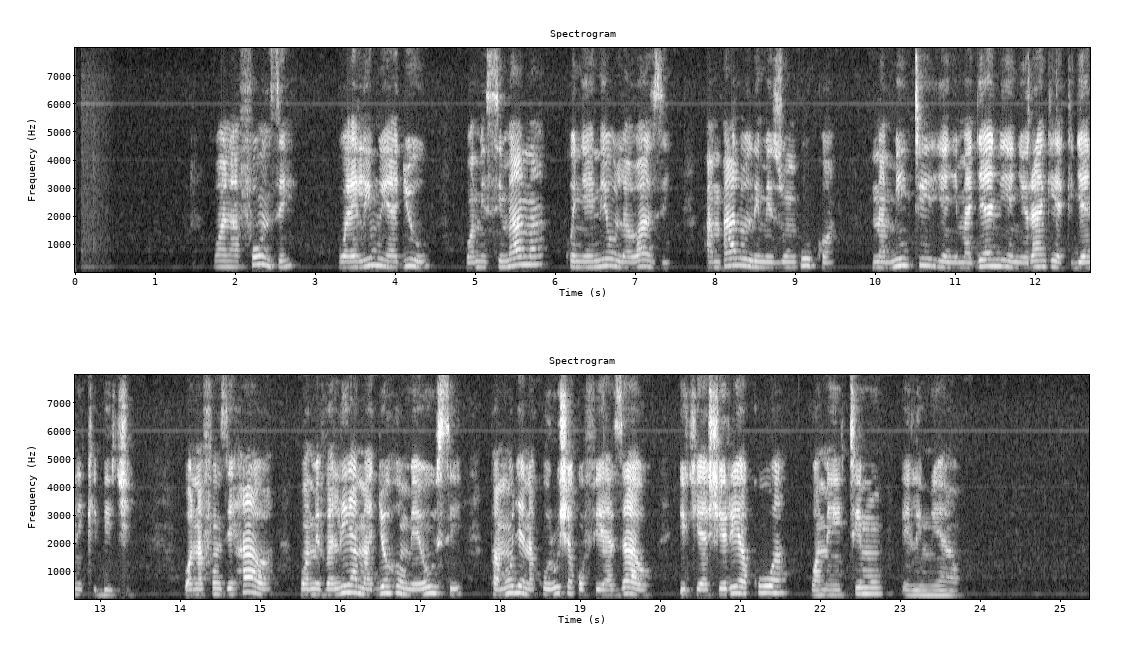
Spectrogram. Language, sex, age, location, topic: Swahili, female, 18-24, Dar es Salaam, education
